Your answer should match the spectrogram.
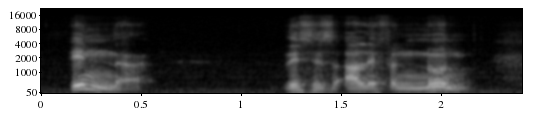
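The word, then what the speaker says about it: إن: Nah, jadi itu bacanya inna.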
